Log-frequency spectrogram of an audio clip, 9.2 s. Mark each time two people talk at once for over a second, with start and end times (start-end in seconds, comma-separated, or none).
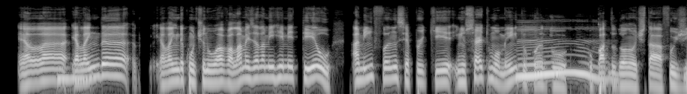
6.9-8.2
